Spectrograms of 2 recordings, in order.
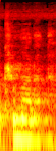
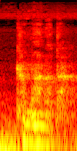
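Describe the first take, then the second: First: Said in the usual way. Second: 교만하다 said again much softer, under the breath; softly repeated. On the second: Shown as a demonstration. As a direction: drop to a hush on 교만하다. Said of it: "그걸 교만하다 그래요". (교만하다를 아주 작게 다시)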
